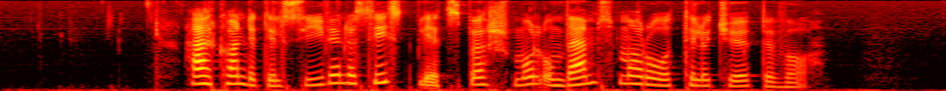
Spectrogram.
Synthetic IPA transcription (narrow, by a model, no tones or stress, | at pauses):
hæːɾkʰɑnd̪eːt̪ʰɪlsyːʋənd̪əsɪst̪̚blḭːɛt̪spœʃmoːlʔʊmʋɛmsɔmhɑːɾoːt̪ʰɪloːc͡çøːpəʋɑ̰ː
